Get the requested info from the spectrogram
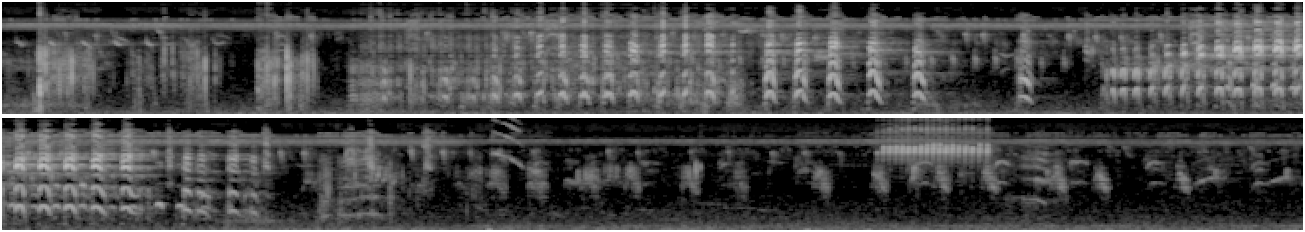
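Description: Desert birds calling: a long run of repeated, evenly spaced harsh notes, then about halfway through a second, faster and louder run, over a steady high hiss.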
